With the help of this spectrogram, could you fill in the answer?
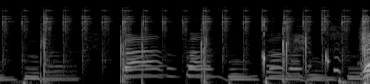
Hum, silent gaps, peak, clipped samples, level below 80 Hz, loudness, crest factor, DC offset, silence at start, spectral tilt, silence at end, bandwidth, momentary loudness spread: none; none; -10 dBFS; under 0.1%; -54 dBFS; -35 LUFS; 26 dB; under 0.1%; 0 s; -1.5 dB/octave; 0 s; 16 kHz; 9 LU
